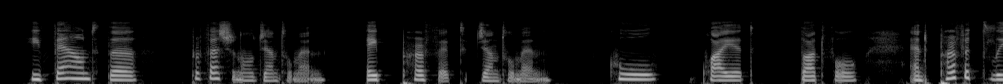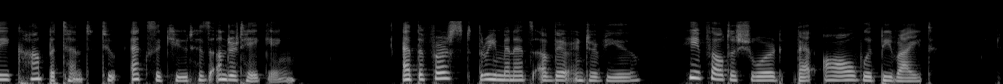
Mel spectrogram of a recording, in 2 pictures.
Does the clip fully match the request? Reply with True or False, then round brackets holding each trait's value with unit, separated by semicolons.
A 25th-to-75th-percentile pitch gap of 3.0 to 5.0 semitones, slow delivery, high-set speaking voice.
True (3.9 semitones; 100 wpm; 205 Hz)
